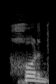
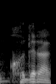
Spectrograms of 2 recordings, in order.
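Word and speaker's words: ख़ुर्दा: असल में ये खुदरा नहीं है, ये खुर्दा है जी। खुर्द से बना हुआ शब्द खुर्दा, लेकिन अब खुदरा ज़्यादा चलता है और खुर्दा बहुत कम चलता है।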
